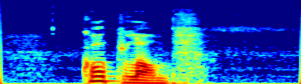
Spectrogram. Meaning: headlamp
- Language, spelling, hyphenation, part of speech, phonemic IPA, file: Dutch, koplamp, kop‧lamp, noun, /ˈkɔplɑmp/, Nl-koplamp.ogg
